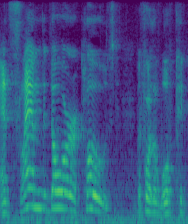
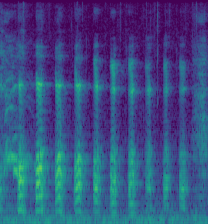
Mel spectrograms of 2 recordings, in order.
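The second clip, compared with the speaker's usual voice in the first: amused laugh. Real, not acted. Laughing after the ending.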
